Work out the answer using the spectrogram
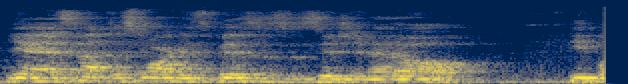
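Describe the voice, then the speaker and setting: A man's voice: medium pitch, fairly even intonation, a little fast, warm tone. A man in his thirties doing a stand-up comedy set on a club stage, brash and profane, bantering with the audience. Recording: echoey club room, distant, crowd laughter.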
